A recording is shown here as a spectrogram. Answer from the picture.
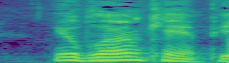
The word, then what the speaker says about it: Neil Blomkamp: I can't remember who it was, but someone on the Facebook page said, I can never pronounce it, but Neil Blomkamp? – Neil Blomkamp, yeah.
